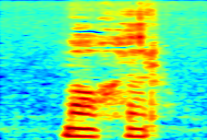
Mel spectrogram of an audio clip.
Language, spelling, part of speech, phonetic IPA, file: Polish, moher, noun, [ˈmɔxɛr], LL-Q809 (pol)-moher.wav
